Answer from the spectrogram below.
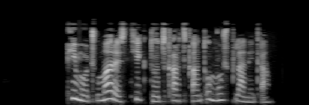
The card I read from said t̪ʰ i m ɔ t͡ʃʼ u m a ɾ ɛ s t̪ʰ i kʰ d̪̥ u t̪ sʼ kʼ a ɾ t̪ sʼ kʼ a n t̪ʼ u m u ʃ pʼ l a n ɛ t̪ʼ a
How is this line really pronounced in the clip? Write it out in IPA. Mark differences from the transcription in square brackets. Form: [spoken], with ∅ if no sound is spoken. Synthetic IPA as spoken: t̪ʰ i m ɔ t͡ʃʼ u m a ɾ ɛ s t̪ʰ i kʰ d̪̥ [ɔ] t̪ sʼ kʼ a ɾ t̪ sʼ kʼ a n t̪ʼ u m u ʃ pʼ l a n ɛ t̪ʼ a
